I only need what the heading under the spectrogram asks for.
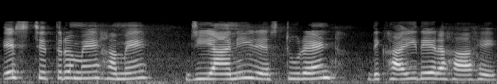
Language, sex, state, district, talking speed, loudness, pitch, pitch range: Hindi, female, Madhya Pradesh, Bhopal, 120 wpm, -15 LUFS, 260 Hz, 245-295 Hz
